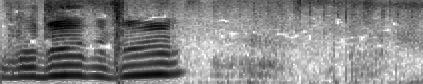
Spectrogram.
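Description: A boy's voice making a drawn-out, wavering wordless sound that lasts about a second and glides up in pitch at the end, followed by faint outdoor background.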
